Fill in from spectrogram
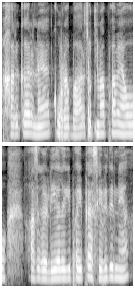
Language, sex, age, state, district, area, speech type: Dogri, female, 45-60, Jammu and Kashmir, Samba, rural, spontaneous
